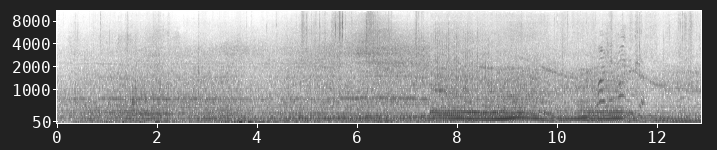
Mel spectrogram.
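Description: A vehicle engine running steadily, then revving up and down several times for a few seconds from about halfway through; a man shouts near the end.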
